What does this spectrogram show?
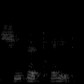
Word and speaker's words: Shivaakaid: Shivacade.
